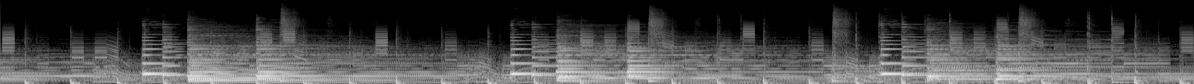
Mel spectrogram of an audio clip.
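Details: Only keyboard music is heard, an electric piano playing sustained chords and melody with no animal sound.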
